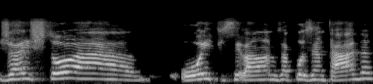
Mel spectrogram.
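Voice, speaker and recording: A bright, sharp tone at a very slow pace with fairly even intonation. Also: woman. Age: 60s. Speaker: retired teacher. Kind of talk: casual chat.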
